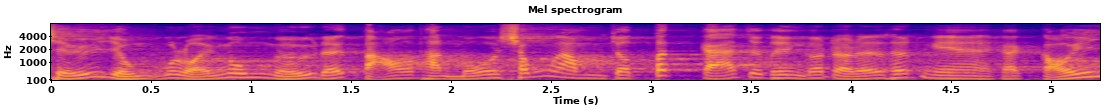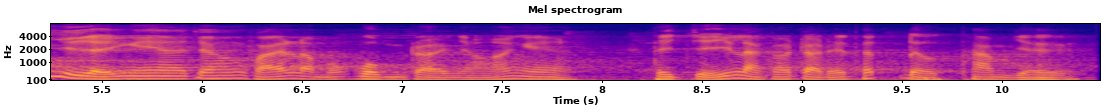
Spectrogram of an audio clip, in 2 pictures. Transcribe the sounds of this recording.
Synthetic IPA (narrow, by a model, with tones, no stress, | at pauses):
sɨ˧˩zʊ̰˧˨ŋ͡mlwa̰ː˧˨jŋʊ˧ŋ͡mŋɨ̰˧˥ɗe˧˩t̪a̰ː˧˨wt̪ʰa˨˩ŋ̟mo˨˩t̚kɔ˨˦sə˨˦wŋ͡mʔa˧mt͡ɕɔ˧t̪ə˦˥t̚kaː˧˩t͡ɕɨ˧˦t̪ʰi˧ənkɔ˧˨˦t͡ɕəː˨˩jɗe˧˩˦t̪ʰi˦˥k̟̚ŋɛ˧kaː˧˥kɔ˧˩jɲɨ˧və̰˧˨jŋɛ˧t͡ɕə˨˦hə˧ŋ͡mfaː˧˩jlaː˨˩mo˨˩t̚vʊ˨˩ŋ͡mt͡ɕəː˨˩jɲɔ̰˧˩˦ŋɛ˧ | t̪ʰi˨˩t͡ɕi˧˩laː˨˩kɔ˧˦˥t͡ɕəː˨˩ɗe˧˩˦t̪ʰi˦˥k̟̚ɗɨ˨˩ək̚t̪ʰaː˧mzɨ̰˧˨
